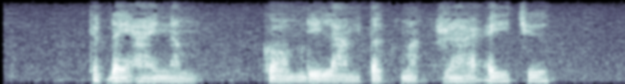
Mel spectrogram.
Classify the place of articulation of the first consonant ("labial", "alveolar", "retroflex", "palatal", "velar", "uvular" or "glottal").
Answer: velar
